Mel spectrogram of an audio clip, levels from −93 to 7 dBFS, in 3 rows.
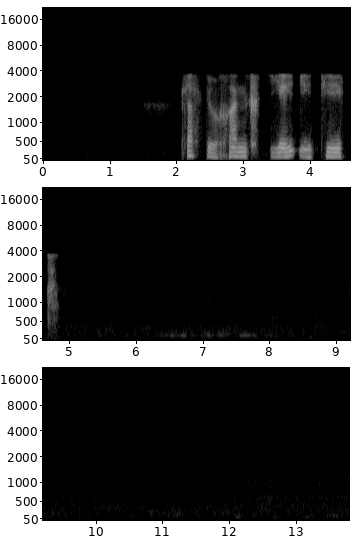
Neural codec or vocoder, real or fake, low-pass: codec, 24 kHz, 3 kbps, HILCodec; fake; 3.6 kHz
